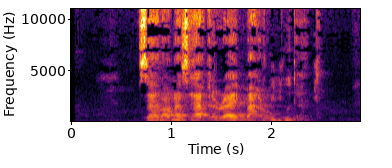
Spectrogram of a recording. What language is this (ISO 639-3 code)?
fas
